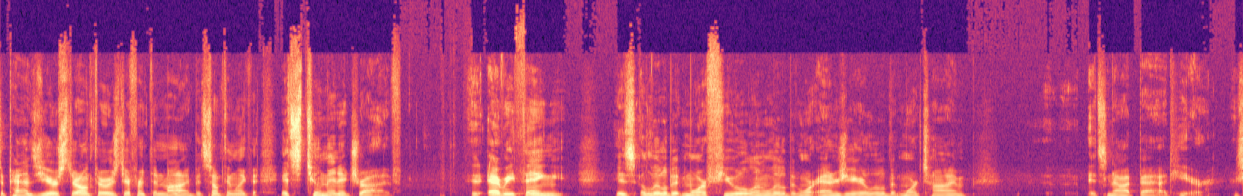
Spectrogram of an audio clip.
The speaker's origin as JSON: {"language": "English", "town": "Bronx", "region": "New York", "country": "United States", "tie": "born or raised there", "also_born_or_lived": "Manhattan", "said": "I was born in Manhattan and raised, grew up from a child in the Bronx."}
